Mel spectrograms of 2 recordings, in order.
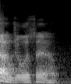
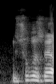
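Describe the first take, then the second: First: 안 stressed, 죽었어요 falls low and soft; falling question. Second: 죽었어요 lifted on a rising tune; rising question. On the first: Preacher quizzing the congregation, low falling question. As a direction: lean on 안, let 안 죽었어요 drop. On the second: Preacher quizzing the congregation, rising question. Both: Shown as a demonstration. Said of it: "question pair".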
